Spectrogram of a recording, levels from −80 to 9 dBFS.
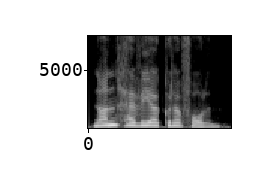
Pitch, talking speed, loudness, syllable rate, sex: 235 Hz, 155 wpm, -14 LUFS, 4.1 syllables/s, female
